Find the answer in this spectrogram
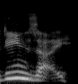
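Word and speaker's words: Rinzai: in time to china to lin chi you might know him at the din'zai the japanese pronunciation and hearing the nambuchu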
